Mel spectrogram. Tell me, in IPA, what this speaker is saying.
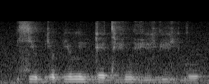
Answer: sʲ u˨ bʲ o˨ pʲ u˦ l i˨ ɡ e˨ d e̤˦ n e̤˨ vʲ ṳ˦ vʲ e̤˩ ɡ u˩

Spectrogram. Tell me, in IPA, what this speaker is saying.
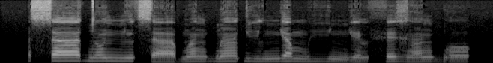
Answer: s aː˦ d ɔ̃˦ ɲ ĩ˦ s aː˨ b ã˦ ɡ͡b ã˦ ɗ i˧ l ɲ a˦ m iː˧ ɲ ɛ˨ l h ɛ˧ ɣ ã˨˦ ɡ͡b ɔ˧

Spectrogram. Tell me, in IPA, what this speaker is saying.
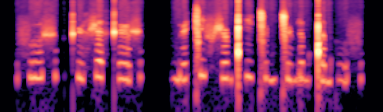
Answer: f u ʃ | kʰ ʉ x ʃ ɜ x kʰ ø ʃ | b ø ǀ i f ʃ ə˞ b ǃʰ i ǀ ʉ b ǀ ʉ b ɾ ə b ǃ ə b k ṳ f

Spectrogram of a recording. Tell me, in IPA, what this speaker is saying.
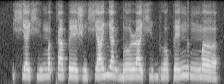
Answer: ç ɛ ç i̤ m ʌ k a p e ʒ e̤ ç a ʎ a ɡ͡b o ɹ a ç i̤ bʱ o p e ŋ ɯ ŋ͡m ʌ

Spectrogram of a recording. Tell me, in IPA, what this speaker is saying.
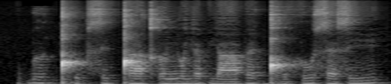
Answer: ɓ ɯ ǃʼ ɯ p s i ǃ a kʼ ɤ ɲ o j ɛ p j a p ɛ ɡ͡ǃ o h u s ɛ s i

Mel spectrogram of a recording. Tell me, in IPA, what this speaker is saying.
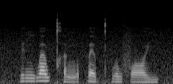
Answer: ɪ˧ ŋ w ɐ˥ w kʰ ɐ˨˩ ŋ ɐ˥ p̚ ɛː˨˥ kʷʰ ɐ˧ w f ɔː˨ j

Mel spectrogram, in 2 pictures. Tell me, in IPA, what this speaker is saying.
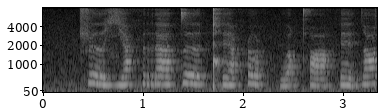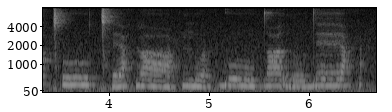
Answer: ʈ͡ʂ ɜ˧˩ ʑ ɛ˩˧ ħ r a˧ t̪ ɜ˥˧ ǃʰ ɛ˧ ħ o˥˧ ħ p o˩˧ qʰ ɑ˧ h ɛ˧˩ d ɑ˥ ǀʰ oː˥ ǀʰ ɛ˩˧ ħ ɳ ɑː˧˩ ħ n̪ o˧˩ ħ ɡ oː˥˧ d̪ ɑ˥ r o˧ d ɛː˥ ħ

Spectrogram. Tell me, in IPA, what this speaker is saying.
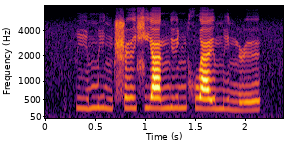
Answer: p i˨˦ m i˨˩ ŋ ʂ ɻ̩˦ ɕ j ä˦ n̪ y˦ n x w a˦ ɪ̯ m i˨˩ n ɻ ɻ̩˦

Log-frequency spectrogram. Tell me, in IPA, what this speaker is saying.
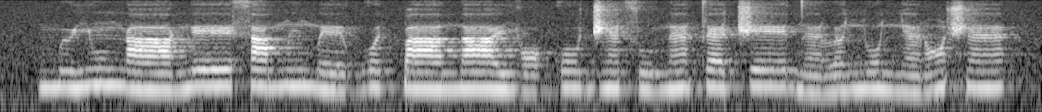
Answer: m ɨ˨ j ũ˧ ŋ aː˨ ŋ eː˧ s a˧ m ĩ˧ m eː˨ ɡʷ e˦˨ k͡p aː˧ n aː˧ j ɔ˨ k o˧ d͡ʒ ɛ̃˧ s u˨ n ɛ̃˧ t ɛ˧ t͡ʃ eː˧ d ɛ̃˨ l ə˧ ɲ o˧ ɲ ɛ̃˨ ɾ ɔ̃˦ ʃ ɛ̃˦

